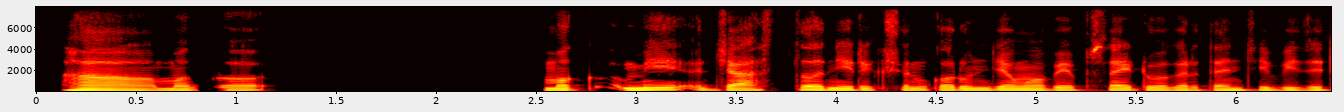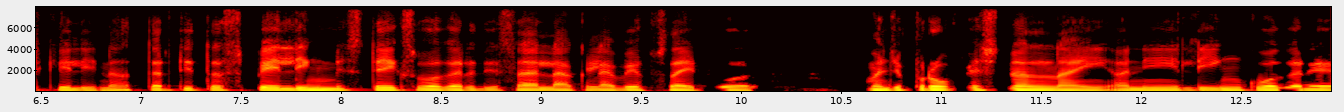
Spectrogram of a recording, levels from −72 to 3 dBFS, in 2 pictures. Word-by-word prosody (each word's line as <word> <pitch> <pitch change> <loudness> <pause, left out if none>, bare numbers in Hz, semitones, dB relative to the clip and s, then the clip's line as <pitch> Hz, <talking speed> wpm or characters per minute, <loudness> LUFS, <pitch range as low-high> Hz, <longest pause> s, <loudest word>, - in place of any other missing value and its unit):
हां, 135 -4 +4
मग 125 +1 -1 0.2
अ 135 0 0 1.5
मग 145 0 +1 0.2
मी 150 +3 +5 0.3
जास्त 145 +3 0
निरीक्षण 150 +1 0
करून 145 0 +2
जेव्हा 145 -1 +3
वेबसाईट 130 +2 -1
वगैरे 130 -1 0
त्यांची 125 0 -1
व्हिजीट 120 +2 -2
केली 115 -4 -2
ना, 130 +5 -3
तर 130 - +1
तिथं 130 +2 -2
स्पेलिंग 125 -1 +2
मिस्टेक्स 125 +1 -1
वगैरे 120 -1 +1
दिसायला 115 0 -2
लागल्या 110 +1 -2
वेबसाईटवर 105 -1 -2 0.6
म्हणजे 120 +1 +2
प्रोफेशनल 120 0 +2
नाही 115 +1 +1
आणि 120 +1 0
लिंक 125 +1 -1
वगैरे 125 0 +2
125 Hz, 135 wpm, -23 LUFS, 120-135 Hz, 1.5 s, मी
